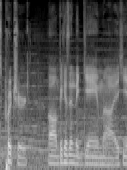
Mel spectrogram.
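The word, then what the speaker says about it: Pritchard: Montgomery here I used to say a Frank Pro card but he corrected me he's like it's it's Prichard because in the game he actually said he's actually pronounced Prichard Frank Richard can imbue lightning now I haven't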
